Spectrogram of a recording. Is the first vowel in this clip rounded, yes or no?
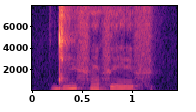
yes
